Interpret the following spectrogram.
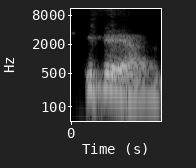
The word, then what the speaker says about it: Ikea: Ikea, no, Ikea no, Ikea. Que consti. No, perquè jo sempre he dit que Ikea és un nom grec. És la pronunciació exactament de la paraula que vol dir casa.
